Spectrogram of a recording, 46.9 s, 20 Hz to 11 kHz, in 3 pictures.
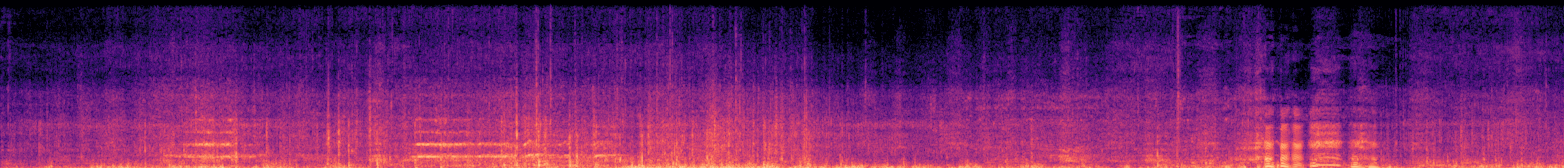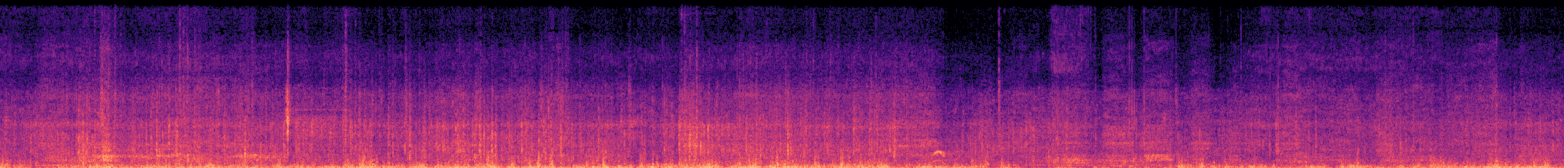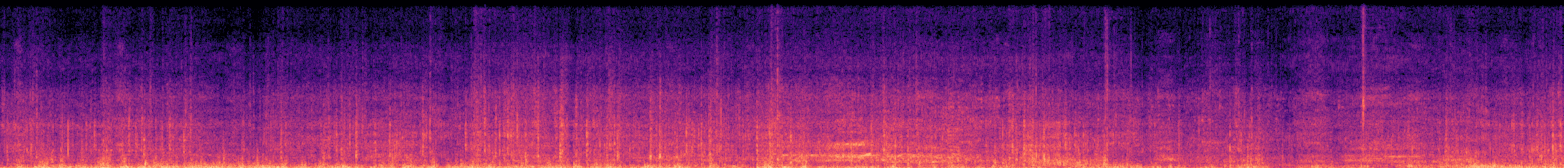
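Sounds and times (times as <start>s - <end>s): bike rattling and knocking: 0.0s - 46.9s
bike tyres rumbling on dirt: 0.0s - 46.9s
wind buffeting microphone: 0.0s - 46.9s.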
